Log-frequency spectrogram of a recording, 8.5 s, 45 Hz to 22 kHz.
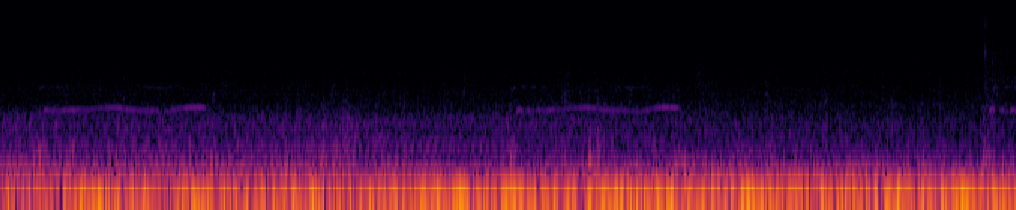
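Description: A 2024 Toyota Tacoma TRD Off-Road on KO3 tires drives through snow, a steady low engine and road rumble with wind noise heard from inside the cab, continuous and moderately loud, no talking.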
